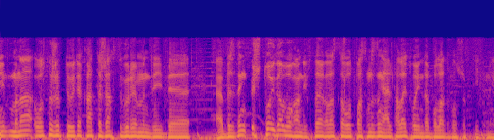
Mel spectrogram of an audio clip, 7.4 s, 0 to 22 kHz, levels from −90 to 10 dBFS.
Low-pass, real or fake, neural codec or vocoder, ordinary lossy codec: 7.2 kHz; real; none; none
